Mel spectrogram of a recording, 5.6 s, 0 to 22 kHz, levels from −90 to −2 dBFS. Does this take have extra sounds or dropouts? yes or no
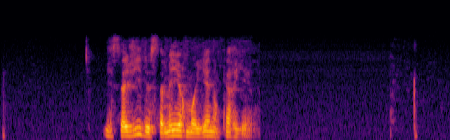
no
